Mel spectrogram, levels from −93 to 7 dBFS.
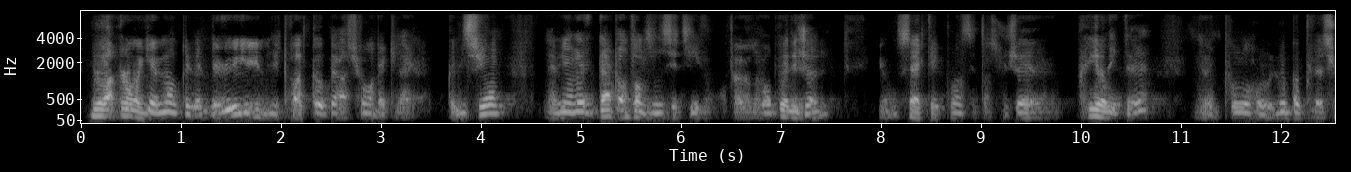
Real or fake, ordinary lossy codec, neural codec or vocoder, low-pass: fake; AAC, 48 kbps; codec, 16 kHz, 1 kbps, FreqCodec, smaller model; 7.2 kHz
